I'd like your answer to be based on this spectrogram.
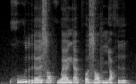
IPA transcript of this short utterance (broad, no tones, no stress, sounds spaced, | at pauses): x u r ɛ z ɒ f w æ j æ pʼ ʌ z ɒ v ɲ ɑ h ɪ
